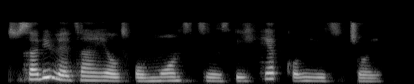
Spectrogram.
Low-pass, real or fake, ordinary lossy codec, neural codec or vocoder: 7.2 kHz; fake; AAC, 32 kbps; codec, 24 kHz, 0.9 kbps, WavTokenizer, large speech release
